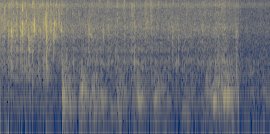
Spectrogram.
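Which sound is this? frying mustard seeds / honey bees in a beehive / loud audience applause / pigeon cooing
frying mustard seeds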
